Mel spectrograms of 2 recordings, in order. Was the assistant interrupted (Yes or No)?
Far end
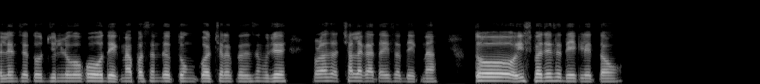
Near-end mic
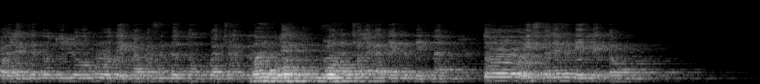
Yes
